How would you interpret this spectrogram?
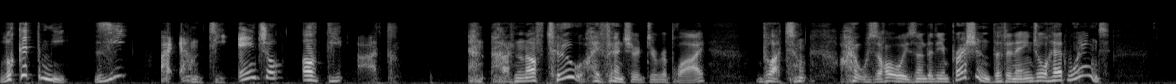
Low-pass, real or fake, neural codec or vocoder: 7.2 kHz; fake; vocoder, 44.1 kHz, 80 mel bands, Vocos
